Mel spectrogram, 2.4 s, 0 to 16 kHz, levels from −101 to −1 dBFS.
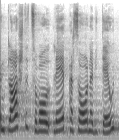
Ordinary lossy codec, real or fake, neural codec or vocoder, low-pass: MP3, 96 kbps; real; none; 14.4 kHz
